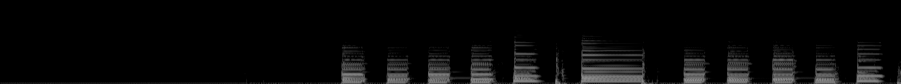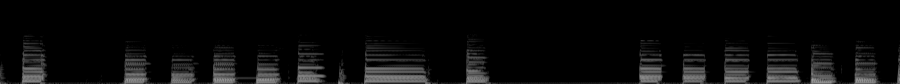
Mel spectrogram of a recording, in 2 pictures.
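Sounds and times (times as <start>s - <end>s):
guitar line: 3.4s - 9.5s, 10.2s - 13.9s, 15.4s - 18.0s.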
